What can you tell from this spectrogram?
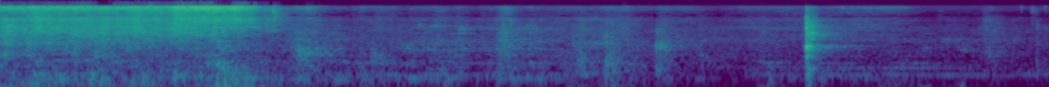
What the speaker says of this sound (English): Let me rinse my hand off here.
